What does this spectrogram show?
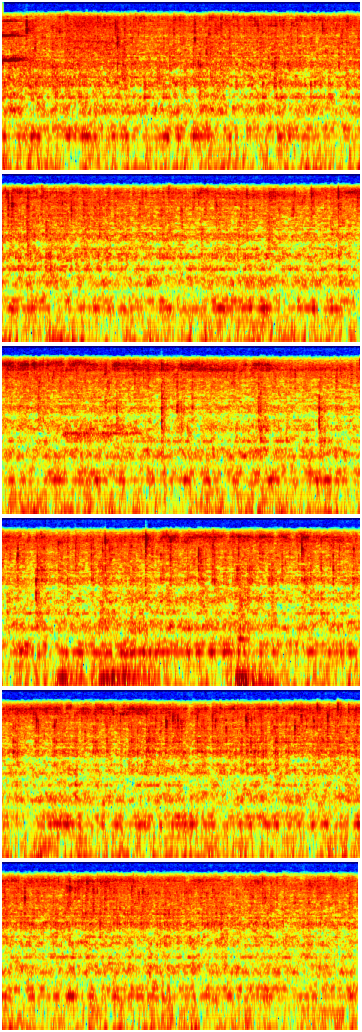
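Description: Paneer cubes frying in mustard oil in a kadai: a steady sizzle with fine scattered crackles.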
